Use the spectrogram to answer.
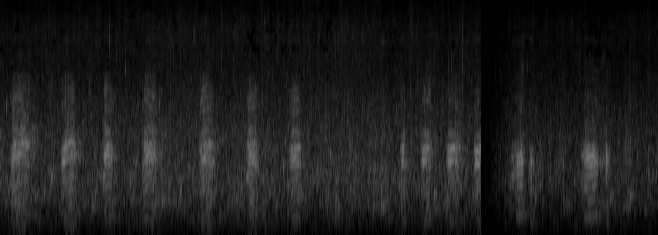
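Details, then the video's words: Steady rhythm of duck quacks, roughly two per second, heard over constant background noise, with a brief break before a few final quacks. "PATOS- SOM DE PATO- DUCK SOUND"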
